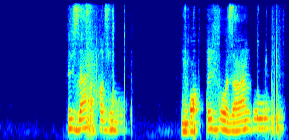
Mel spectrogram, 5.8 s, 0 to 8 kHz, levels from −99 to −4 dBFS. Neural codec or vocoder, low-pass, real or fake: codec, 44.1 kHz, 1.7 kbps, Pupu-Codec; 7.2 kHz; fake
